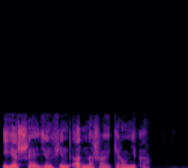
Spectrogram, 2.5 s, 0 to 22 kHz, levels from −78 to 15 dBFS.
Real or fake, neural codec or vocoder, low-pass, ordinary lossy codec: real; none; 7.2 kHz; Opus, 64 kbps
